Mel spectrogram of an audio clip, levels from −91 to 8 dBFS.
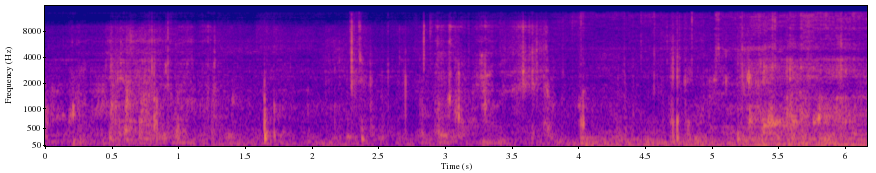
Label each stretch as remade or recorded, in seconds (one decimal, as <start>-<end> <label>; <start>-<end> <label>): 0.0-6.2 remade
